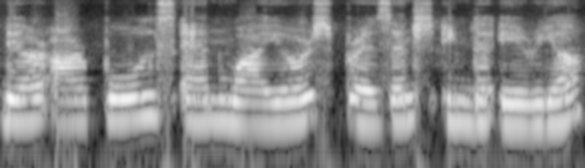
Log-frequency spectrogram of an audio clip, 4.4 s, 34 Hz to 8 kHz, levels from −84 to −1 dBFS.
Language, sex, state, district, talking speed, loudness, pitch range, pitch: English, male, Assam, Kamrup Metropolitan, 125 wpm, -12 LUFS, 145-160 Hz, 150 Hz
